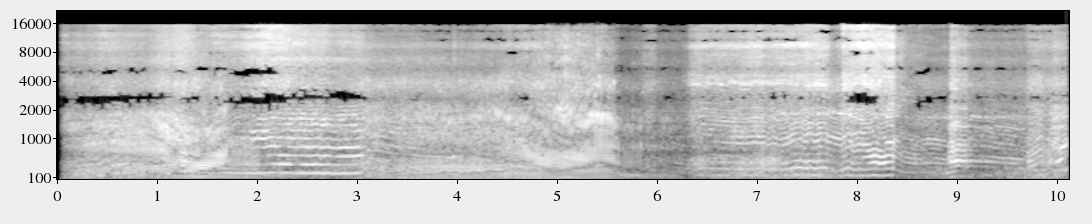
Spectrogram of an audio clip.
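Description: Several motocross dirt bike engines revving hard on a race track, their pitch climbing and falling as the riders work the throttle. The sound dips briefly about six seconds in, then picks up again.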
